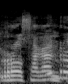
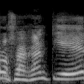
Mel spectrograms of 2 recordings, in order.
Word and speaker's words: rozagante: Ramos lo agarró chiquinquiel, andaba bien regoceante, ¿cómo se dice? Rezagante él. – Rozagante. – Rozagante él, cuando estaba muy ahí, muy machito, que lo agarra chiquinquiera y bolas.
